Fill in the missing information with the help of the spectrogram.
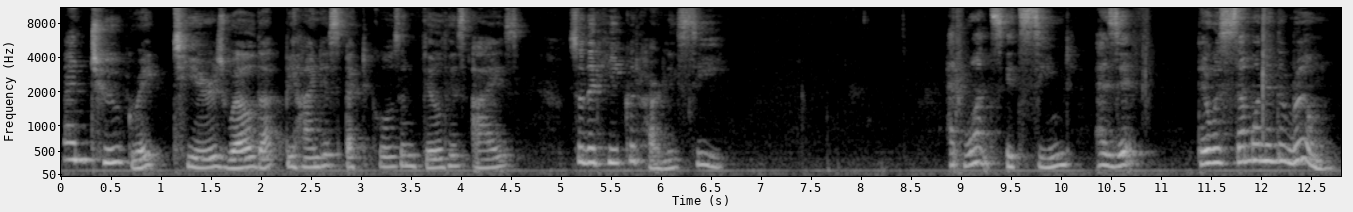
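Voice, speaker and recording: An older woman reading a storybook aloud as an expressive narrator. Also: mid-range voice, slow pace. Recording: echoey room, faint background noise.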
